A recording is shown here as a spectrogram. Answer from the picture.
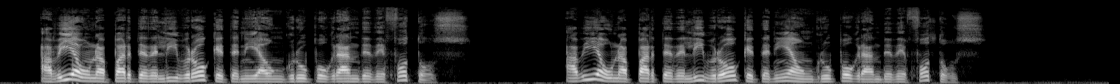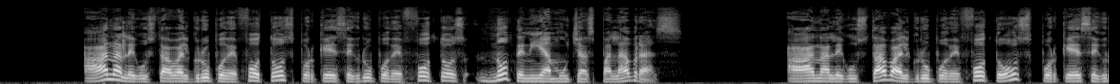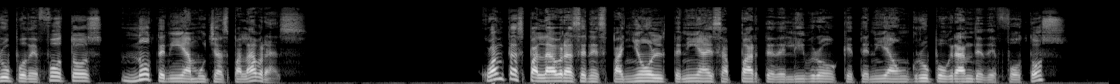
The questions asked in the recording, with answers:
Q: ¿Cuántas palabras en español tenía esa parte del libro que tenía un grupo grande de fotos?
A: Esa parte del libro no tenía muchas palabras en español.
